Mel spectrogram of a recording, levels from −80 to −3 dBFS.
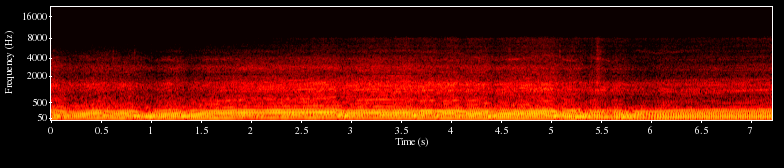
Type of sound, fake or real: real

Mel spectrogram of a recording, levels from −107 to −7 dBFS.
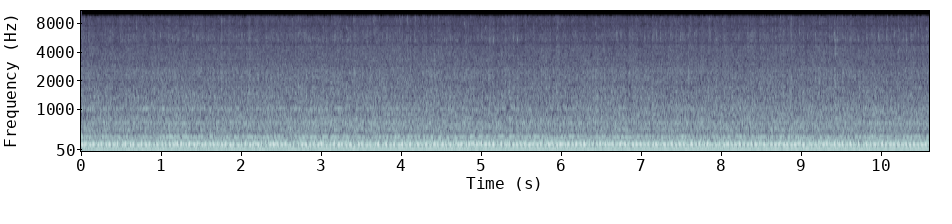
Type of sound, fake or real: real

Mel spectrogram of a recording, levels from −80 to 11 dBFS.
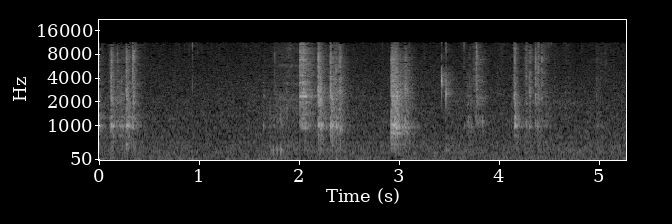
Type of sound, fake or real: real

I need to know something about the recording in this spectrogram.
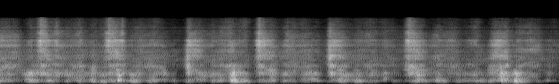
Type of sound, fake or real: fake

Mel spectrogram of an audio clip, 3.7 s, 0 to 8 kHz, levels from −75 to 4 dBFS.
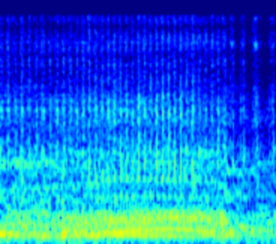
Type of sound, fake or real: real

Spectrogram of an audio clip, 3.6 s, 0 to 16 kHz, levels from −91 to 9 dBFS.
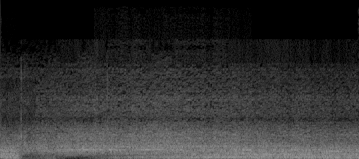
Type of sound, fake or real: fake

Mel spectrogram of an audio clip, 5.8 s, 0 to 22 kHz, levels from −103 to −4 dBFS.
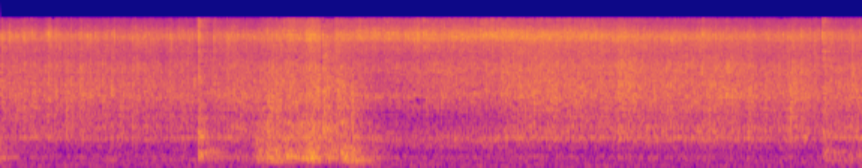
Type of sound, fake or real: real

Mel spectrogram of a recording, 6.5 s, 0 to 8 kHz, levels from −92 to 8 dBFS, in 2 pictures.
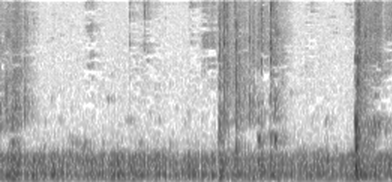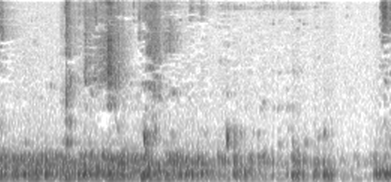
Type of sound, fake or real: real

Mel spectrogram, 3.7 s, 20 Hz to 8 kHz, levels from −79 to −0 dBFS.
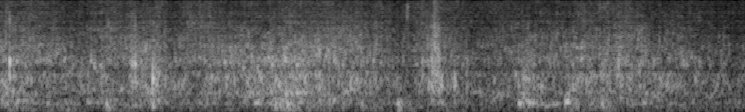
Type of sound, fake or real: fake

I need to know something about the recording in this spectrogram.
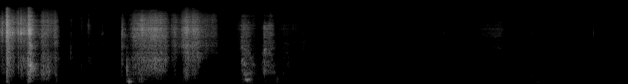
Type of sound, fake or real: fake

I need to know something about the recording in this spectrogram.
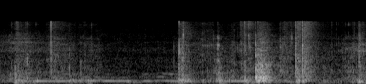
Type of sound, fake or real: fake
